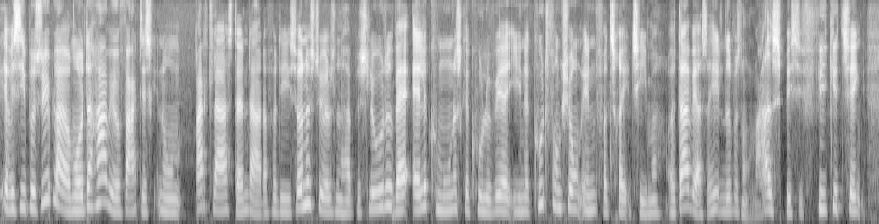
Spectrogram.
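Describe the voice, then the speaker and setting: A woman at a medium pitch, very fast pace with hardly any pauses, and ordinary pitch variation. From Vendsyssel, northern Jutland, Denmark. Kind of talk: radio discussion, interview. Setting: studio.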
